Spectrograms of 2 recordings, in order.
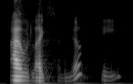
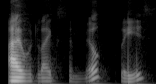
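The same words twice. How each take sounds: First: Put-on child repeating politely. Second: Polite request. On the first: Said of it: "I think he said it right away". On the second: Shown as a demonstration. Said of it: "I would say the sentence that I wanted them to say".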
